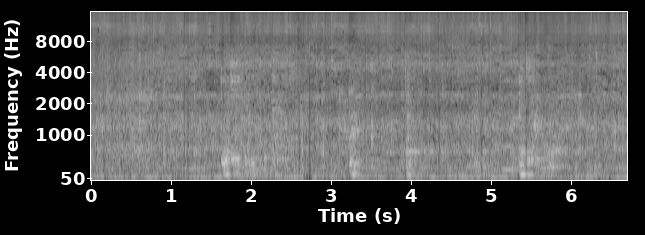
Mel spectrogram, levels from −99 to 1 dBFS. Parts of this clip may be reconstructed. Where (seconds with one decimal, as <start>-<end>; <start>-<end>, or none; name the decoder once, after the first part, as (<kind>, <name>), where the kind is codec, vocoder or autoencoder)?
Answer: 0.9-1.7 (codec, SNAC); 2.5-6.2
